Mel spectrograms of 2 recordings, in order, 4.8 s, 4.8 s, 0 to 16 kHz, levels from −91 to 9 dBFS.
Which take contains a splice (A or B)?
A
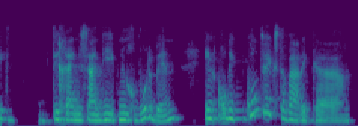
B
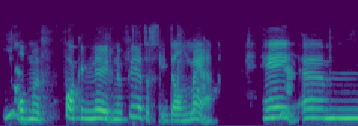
B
